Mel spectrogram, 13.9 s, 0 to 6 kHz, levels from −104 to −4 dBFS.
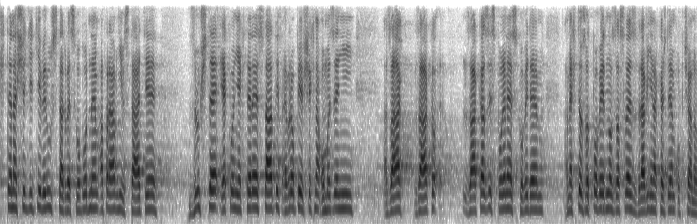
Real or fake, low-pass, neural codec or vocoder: fake; 5.4 kHz; codec, 16 kHz in and 24 kHz out, 2.2 kbps, FireRedTTS-2 codec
